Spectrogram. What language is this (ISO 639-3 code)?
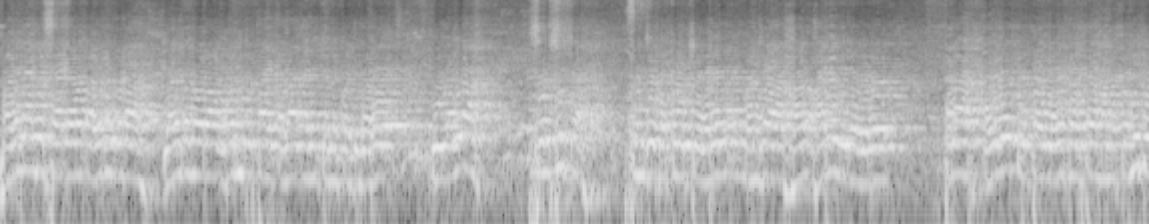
ara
